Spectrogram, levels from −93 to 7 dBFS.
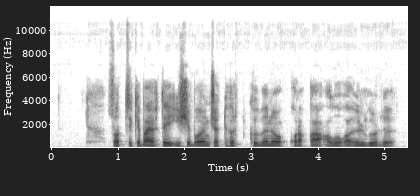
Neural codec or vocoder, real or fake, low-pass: vocoder, 44.1 kHz, 128 mel bands, Pupu-Vocoder; fake; 10.8 kHz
